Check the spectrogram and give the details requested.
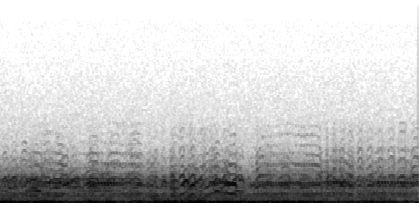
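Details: Many little auks fly around a steep rocky seabird hillside in Svalbard, giving a dense, continuous chorus of chattering, slightly nasal overlapping calls over a low rumble of wind.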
